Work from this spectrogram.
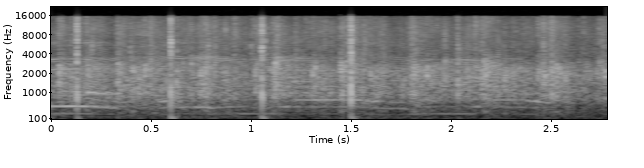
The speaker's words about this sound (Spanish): Dale un aplauso fuerte al Señor.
